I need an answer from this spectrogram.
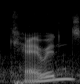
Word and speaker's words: Cairns: We are in Cairns, I think is how it's pronounced.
